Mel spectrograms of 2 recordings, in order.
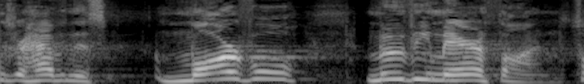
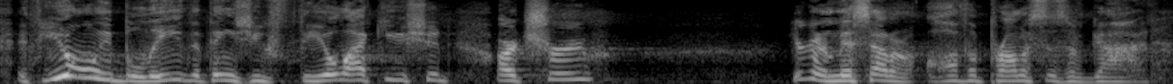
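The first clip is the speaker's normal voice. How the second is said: usual speaking voice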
